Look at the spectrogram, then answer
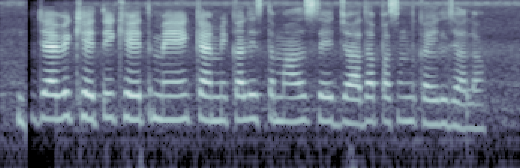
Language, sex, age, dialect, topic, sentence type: Bhojpuri, female, 18-24, Northern, agriculture, statement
